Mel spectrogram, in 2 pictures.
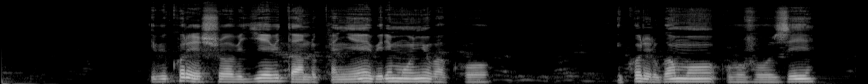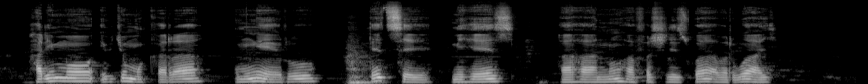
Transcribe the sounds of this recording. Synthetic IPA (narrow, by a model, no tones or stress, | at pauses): iβikʰo̞ɾe̞ːʃo̞βiɟijeβitaːndukʰaɲe̞βiɾimuɲuβakʰo̞ | ikʰo̞ɾe̞ɾɡwamouβuvuːzi | haɾimo̞ʔibɟuːmukʰaɾa | umŋe̞ːɾu | nde̞t͡se̞ | niɦe̞ze̥ | haɦaːn̥huɦafaʃiɾizɡwaːβaɾɡwaːji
